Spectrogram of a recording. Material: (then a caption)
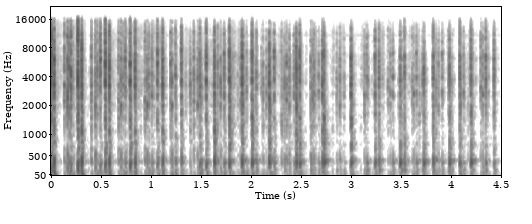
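Cardboard. Fingertips tap the sides and edges of a medium, closed, hollow white paperboard box held upright in both hands. The result is a rapid, uneven series of soft, hollow knocks with a low body and very short, dry decay.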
